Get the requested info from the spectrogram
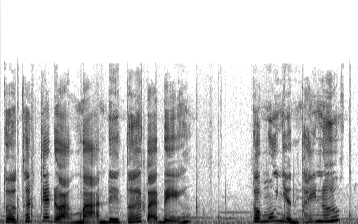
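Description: Woman playing quick-talking, naive young alien girl. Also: fairly high pitch, big pitch swings, fairly bright tone, soft background music. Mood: curious, wondering. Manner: blunt, innocently literal. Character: naive young female alien wish-granter, earnest, curious, impatient. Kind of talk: dubbed fantasy film dialogue.

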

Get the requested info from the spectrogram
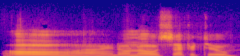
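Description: An actor playing a desperate, hot-tempered young fencing champion in a 1950s radio drama, halting and tense. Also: male voice, low-pitched, level tone, clean tone, lo-fi sound. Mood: weary, evasive.

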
